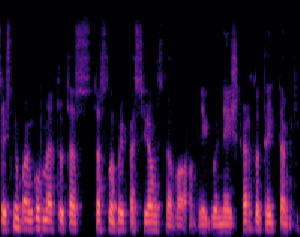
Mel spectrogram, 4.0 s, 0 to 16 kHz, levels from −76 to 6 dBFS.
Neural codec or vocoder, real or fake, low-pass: codec, 44.1 kHz, 7.8 kbps, DAC; fake; 14.4 kHz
